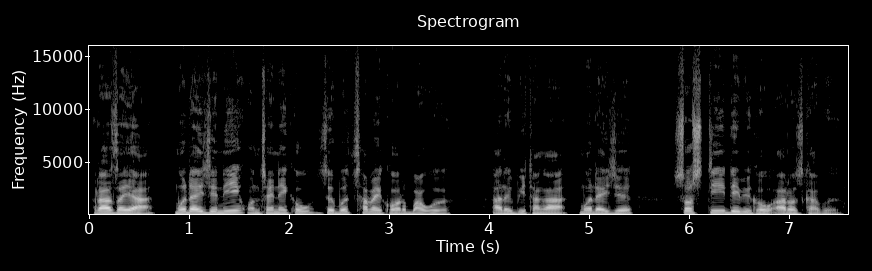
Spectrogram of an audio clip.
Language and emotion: Bodo, neutral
